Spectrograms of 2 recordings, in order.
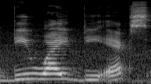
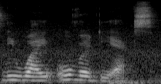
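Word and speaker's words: dy/dx: of x minus five so d y d x okay it's not pronounced as d y over d x so in the solution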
